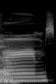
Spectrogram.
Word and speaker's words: Worms: I I now know vers Germany it's spelled WR Ms but it's vers w r Ms W o r Ms like worms but they pronounce it vers vers vers vers ger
